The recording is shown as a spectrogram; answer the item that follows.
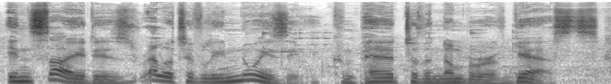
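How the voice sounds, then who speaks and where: A man's voice: mid-range voice, big pitch swings, normal speed, mellow. A man giving scripted third-person narration as the storyteller of an audio drama.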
